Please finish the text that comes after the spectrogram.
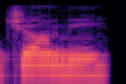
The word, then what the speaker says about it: Zo: sensible to call them Jomi. The word Zo should thus be pronounced correctly as Jo, and not as Ju, as used in Zomi, Mizo nomenclatures today.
